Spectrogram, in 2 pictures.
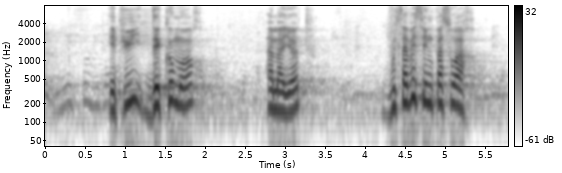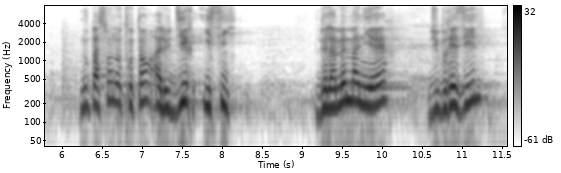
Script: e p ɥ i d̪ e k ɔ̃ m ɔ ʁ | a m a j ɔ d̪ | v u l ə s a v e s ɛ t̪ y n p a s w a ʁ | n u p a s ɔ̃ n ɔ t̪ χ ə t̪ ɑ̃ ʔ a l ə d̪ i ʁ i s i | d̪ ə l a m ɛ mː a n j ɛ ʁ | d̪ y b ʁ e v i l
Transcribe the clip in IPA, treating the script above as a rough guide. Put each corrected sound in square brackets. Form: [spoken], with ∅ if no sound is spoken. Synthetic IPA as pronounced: e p ɥ i d̪ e k [ɔ] m ɔ ʁ | a m a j ɔ [t̪] | v u l ə s a v e s ɛ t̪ y n p a s w a ʁ | n u p a s ɔ̃ n ɔ t̪ χ ə t̪ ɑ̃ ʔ a l ə d̪ i ʁ i s i | d̪ ə l a m ɛ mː a n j ɛ ʁ | d̪ y b ʁ e [z] i l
